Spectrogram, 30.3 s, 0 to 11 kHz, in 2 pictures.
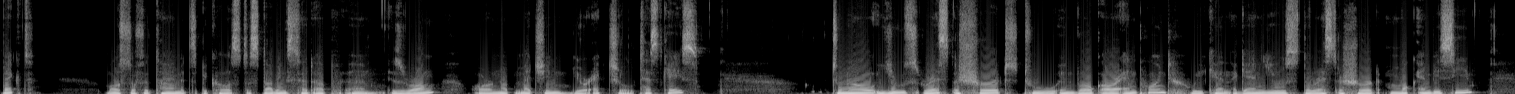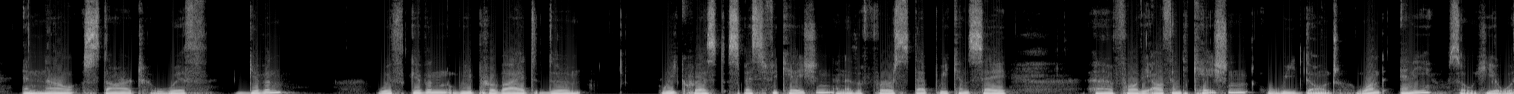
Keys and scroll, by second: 13.6 Return, 18.2 Return, 19.3 Tab, 25.9 Return.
